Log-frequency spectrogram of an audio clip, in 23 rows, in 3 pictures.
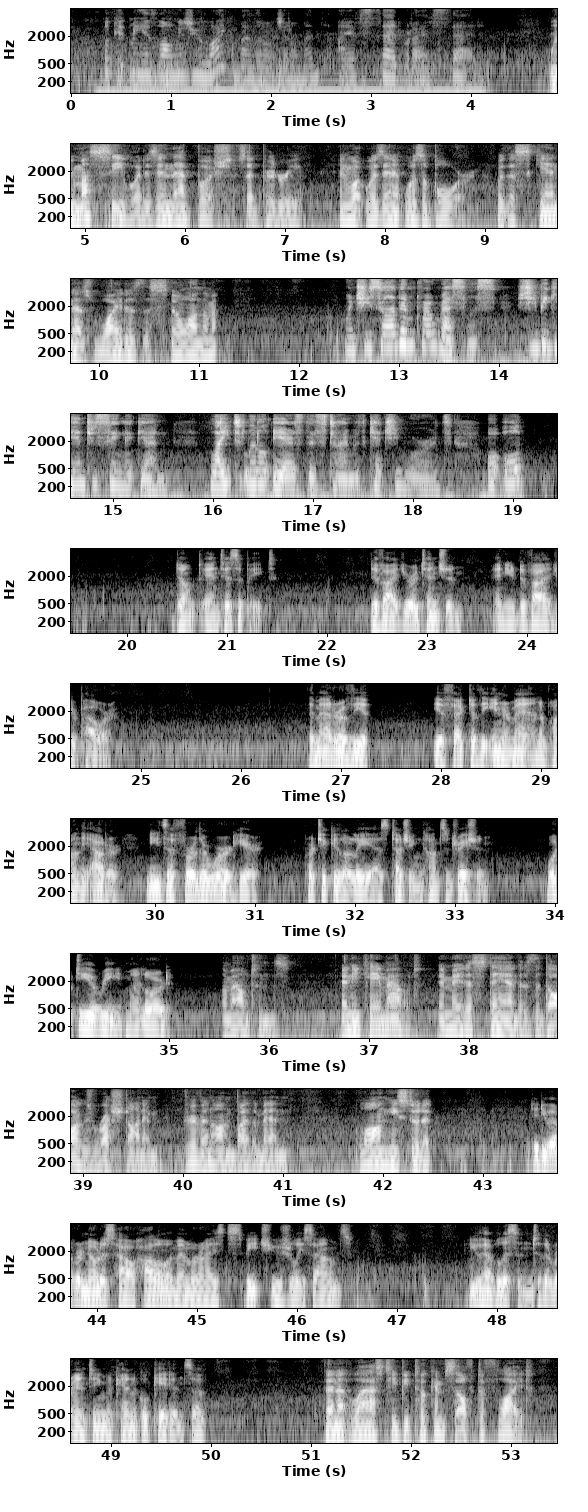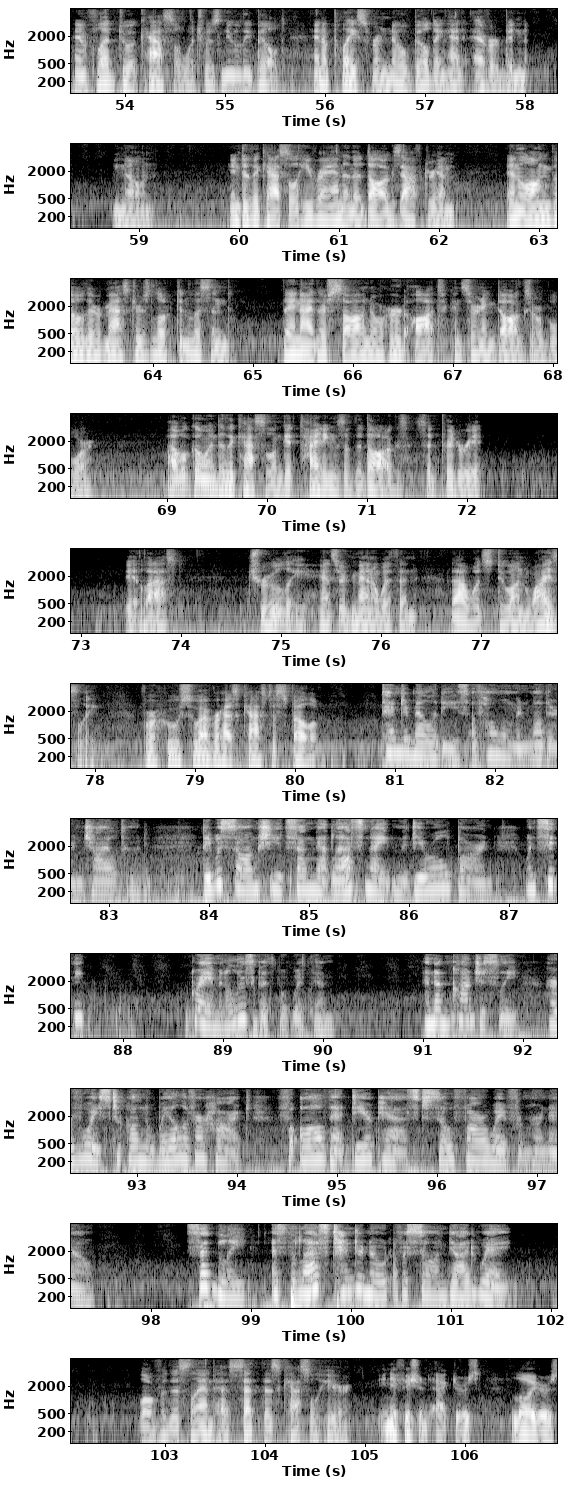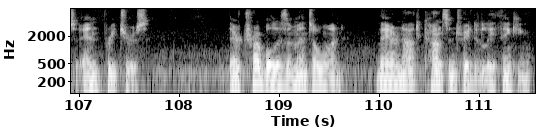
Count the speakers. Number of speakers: four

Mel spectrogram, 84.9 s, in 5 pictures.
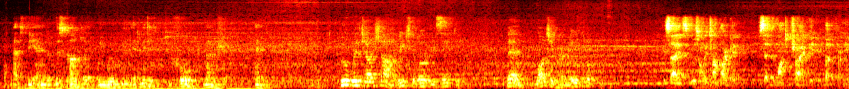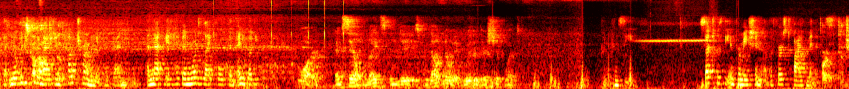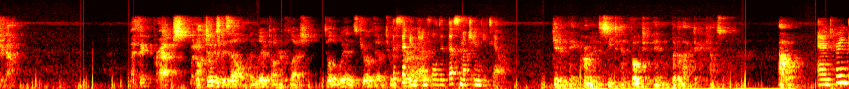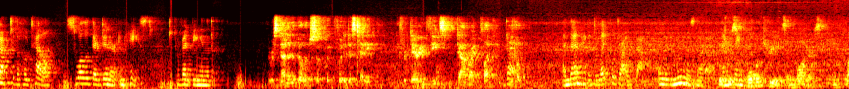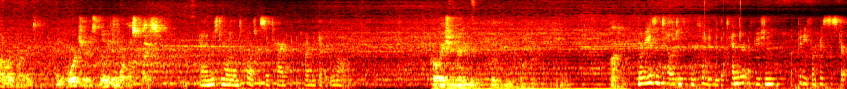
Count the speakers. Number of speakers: four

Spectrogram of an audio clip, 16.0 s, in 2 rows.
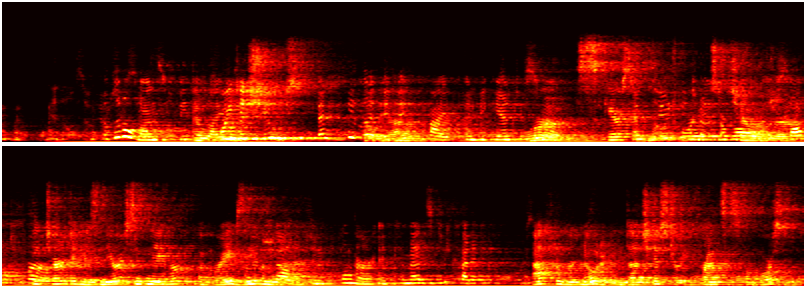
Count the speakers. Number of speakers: three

